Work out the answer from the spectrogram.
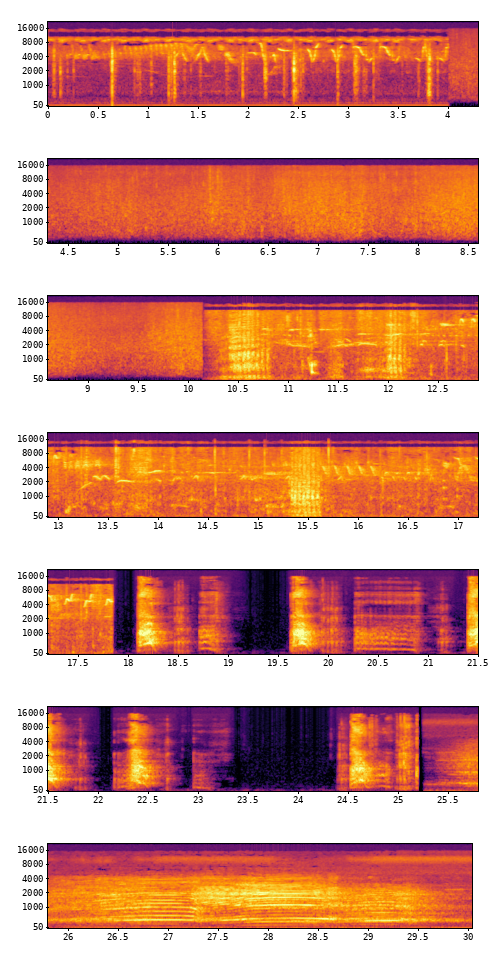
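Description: A run of animal sounds. First insect buzzing, then rustling and chewing as zebras graze on hay, then several loud sharp knocks. Near the end a cow gives one long moo.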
